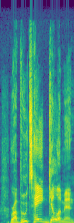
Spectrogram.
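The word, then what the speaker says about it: Roboute Guilliman: Primarch, Rabute Gilliman. That's how it's said.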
